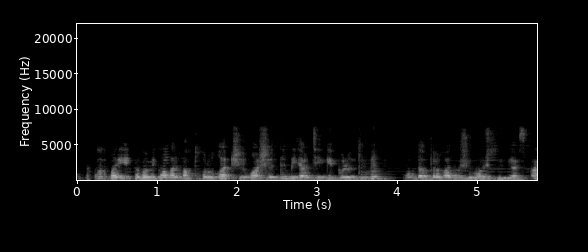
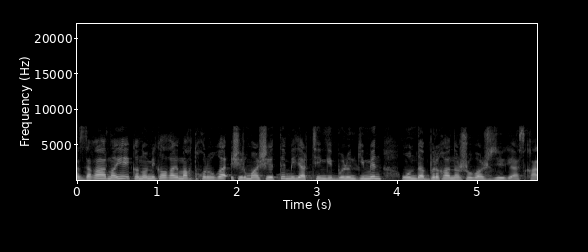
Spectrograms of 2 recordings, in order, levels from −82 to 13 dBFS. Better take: second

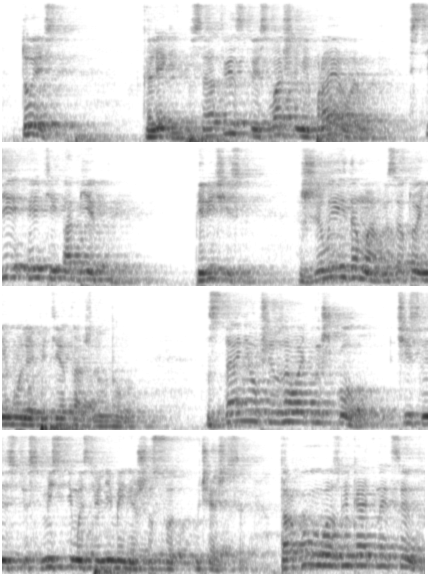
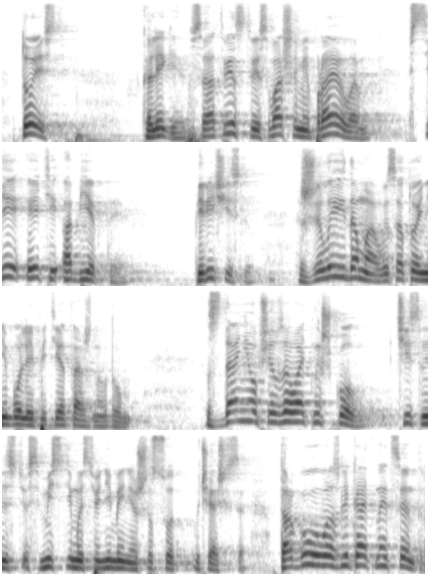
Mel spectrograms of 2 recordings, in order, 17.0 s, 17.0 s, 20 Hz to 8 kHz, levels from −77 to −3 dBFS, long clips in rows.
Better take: second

